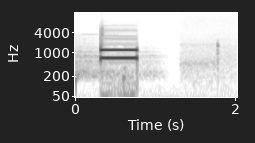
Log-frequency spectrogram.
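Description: A single telephone keypad tone, two steady pitches sounding together for about half a second: a key pressed on the phone in answer to an automated prepaid-call prompt. After it comes faint line noise.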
